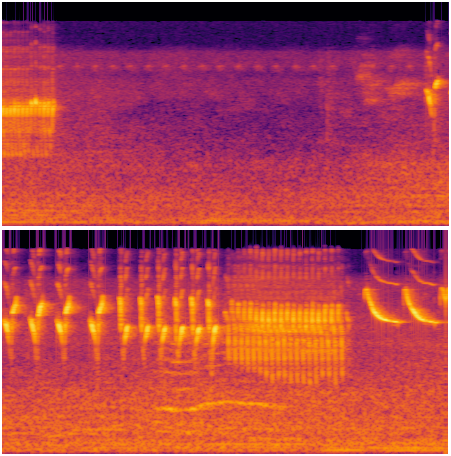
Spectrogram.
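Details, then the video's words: Gloster canary singing a training song: a short harsh note, a quiet pause, then a quick series of sharp chirps, a buzzy rattling phrase and a few rapid upward sweeps. "Gloster Canary Singing | Canary Training Song"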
